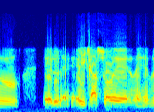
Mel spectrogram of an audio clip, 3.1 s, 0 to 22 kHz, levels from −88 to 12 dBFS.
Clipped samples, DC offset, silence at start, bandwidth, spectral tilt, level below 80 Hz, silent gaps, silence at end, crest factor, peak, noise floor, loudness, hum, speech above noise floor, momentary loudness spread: under 0.1%; under 0.1%; 0 s; 10.5 kHz; -3.5 dB/octave; -68 dBFS; none; 0 s; 14 dB; -4 dBFS; -43 dBFS; -17 LUFS; none; 26 dB; 7 LU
